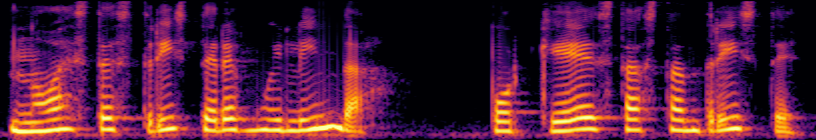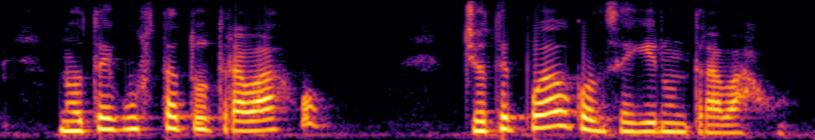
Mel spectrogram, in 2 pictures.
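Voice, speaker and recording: A woman voicing a kind, divorced middle-aged man who speaks gently and reassuringly, within her slow storytelling. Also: fairly high pitch. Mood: gentle. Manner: soft, reassuring questions.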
